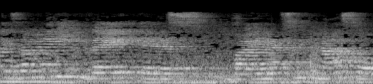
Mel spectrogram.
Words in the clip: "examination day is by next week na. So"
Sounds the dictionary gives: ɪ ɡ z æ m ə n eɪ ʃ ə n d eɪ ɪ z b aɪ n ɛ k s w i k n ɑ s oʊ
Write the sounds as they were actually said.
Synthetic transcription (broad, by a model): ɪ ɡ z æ m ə n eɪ ʃ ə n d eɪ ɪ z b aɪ l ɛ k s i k n ɑ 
